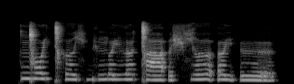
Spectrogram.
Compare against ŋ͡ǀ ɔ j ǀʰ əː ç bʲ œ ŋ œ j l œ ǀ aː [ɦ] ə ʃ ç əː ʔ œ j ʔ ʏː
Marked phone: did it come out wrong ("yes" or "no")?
yes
